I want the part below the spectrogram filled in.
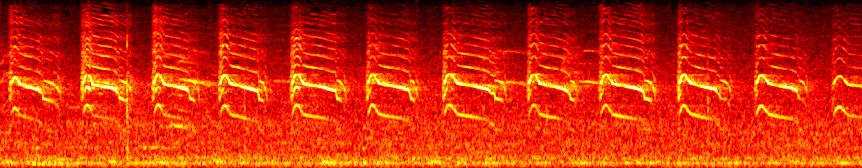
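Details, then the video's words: Red-shouldered hawks, three in a Florida backyard, calling long and loudly together; a steady unbroken series of about thirteen harsh descending kee-ah screams, evenly spaced about two-thirds of a second apart, with low background rumble. "Amazing Sounds of Red Shouldered Hawks Calling"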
